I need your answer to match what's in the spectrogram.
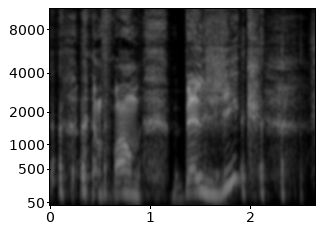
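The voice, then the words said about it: Exaggerated fake French accent. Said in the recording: “despite my outrageous accent”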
